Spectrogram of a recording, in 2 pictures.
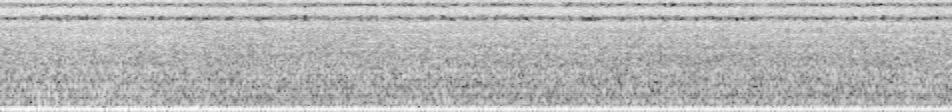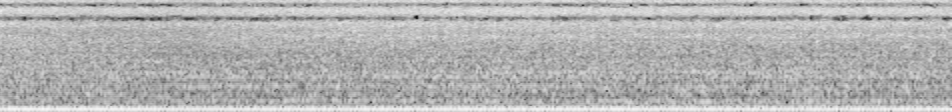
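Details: Supercharged Toyota truck ("Ole Red"): a deep, loud, blatting low rumble held steady, sounding like a little NASCAR because the rusted-out exhaust is leaking.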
